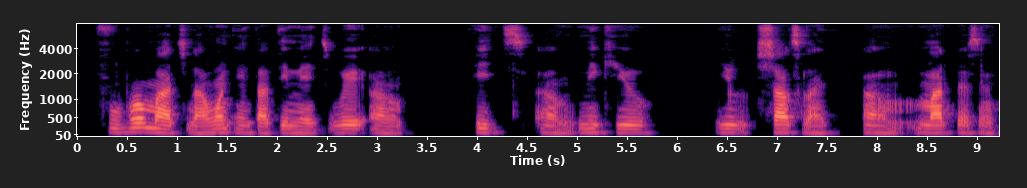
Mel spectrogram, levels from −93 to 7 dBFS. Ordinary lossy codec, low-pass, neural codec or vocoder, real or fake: none; none; none; real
